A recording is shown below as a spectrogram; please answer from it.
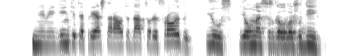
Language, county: Lithuanian, Tauragė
